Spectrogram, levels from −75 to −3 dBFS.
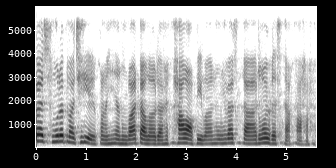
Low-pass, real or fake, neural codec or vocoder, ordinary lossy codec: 5.4 kHz; fake; autoencoder, 22.05 kHz, a latent of 192 numbers a frame, VITS, trained on one speaker; none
